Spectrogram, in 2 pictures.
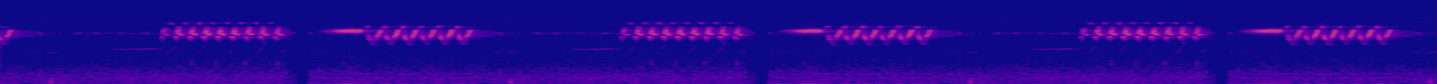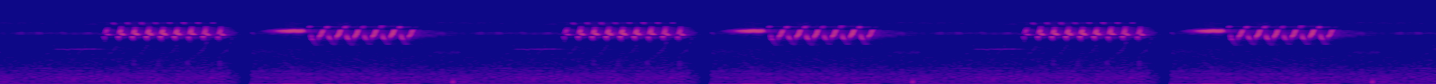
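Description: Looped recording of a bird's high trilled chirps: a single short high note, then two rapid trills. The same pattern repeats exactly about every four and a half seconds.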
